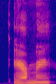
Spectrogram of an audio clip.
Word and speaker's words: anime: Because there seems to be like a little bit of, is it anime? I can never pronounce it.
